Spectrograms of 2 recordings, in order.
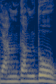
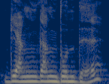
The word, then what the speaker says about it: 양강도: 북한의 양강도 그러면은 북한식 발음으로는 량강도인데 지금은 많이 알아요.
